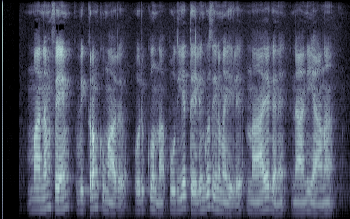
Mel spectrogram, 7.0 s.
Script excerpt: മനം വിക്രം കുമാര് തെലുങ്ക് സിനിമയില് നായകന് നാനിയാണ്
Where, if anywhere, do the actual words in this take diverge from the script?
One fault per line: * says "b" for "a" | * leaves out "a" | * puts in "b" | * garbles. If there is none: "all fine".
* puts in "ഫെയിം"
* puts in "ഒരുക്കുന്ന പുതിയ"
